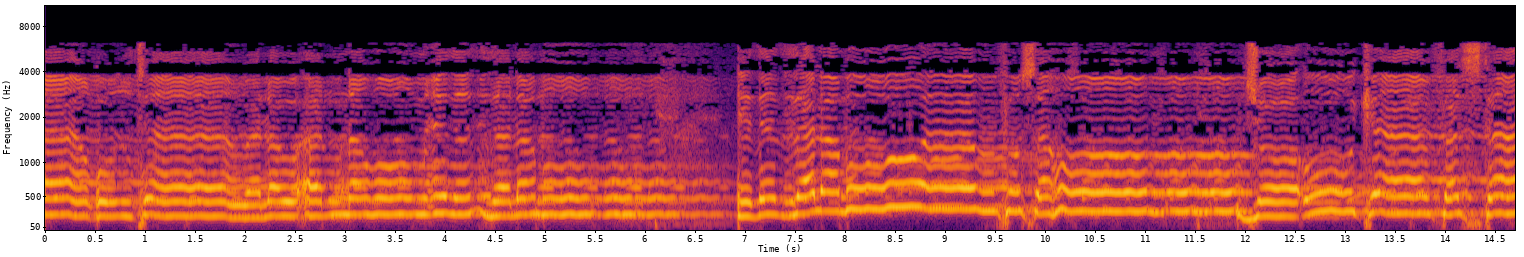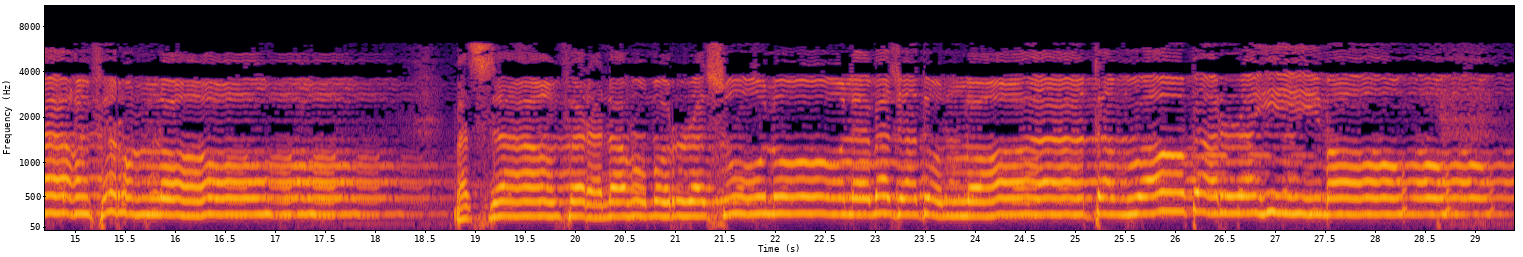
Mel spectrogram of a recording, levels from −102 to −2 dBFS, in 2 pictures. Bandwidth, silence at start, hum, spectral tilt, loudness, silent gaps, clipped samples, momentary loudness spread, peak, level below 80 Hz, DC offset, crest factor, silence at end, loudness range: 6.6 kHz; 0 s; none; -6 dB/octave; -21 LUFS; none; under 0.1%; 4 LU; -8 dBFS; -54 dBFS; under 0.1%; 12 dB; 0 s; 3 LU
